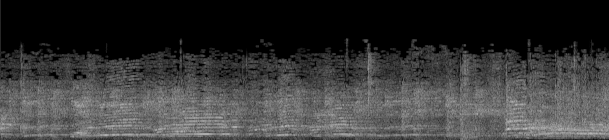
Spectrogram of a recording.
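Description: Crowd cheering and shouting, with many high children's voices, while a gymnast dismounts from the still rings. A single thud of the landing on the mat comes about four and a half seconds in, and the cheering grows louder after it.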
